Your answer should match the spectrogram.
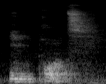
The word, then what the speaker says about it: import: Import. And the stress on import is on the second. Import. Port. The stress is on port. So, second syllable.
